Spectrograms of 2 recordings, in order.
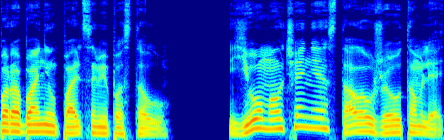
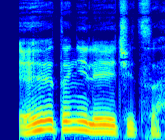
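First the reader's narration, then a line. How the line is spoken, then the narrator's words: Sighing. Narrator (Russian): вздохнул живчик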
